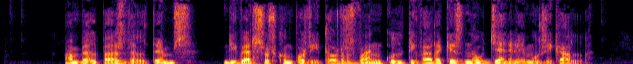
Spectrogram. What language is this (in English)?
Catalan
